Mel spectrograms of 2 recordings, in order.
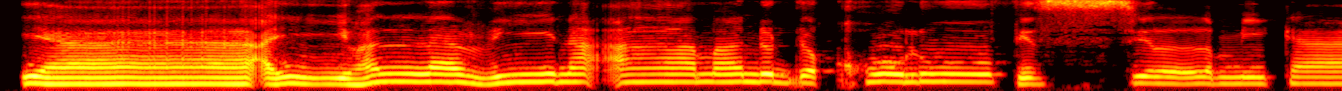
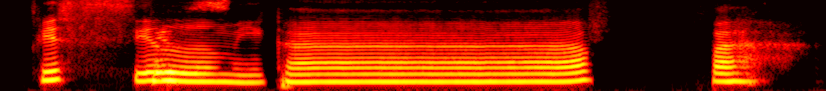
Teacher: Jadi huruf fanya harus mengalir dulu suaranya kan fa bertasydid ya mengalir suara dan juga nafasnya.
